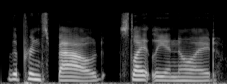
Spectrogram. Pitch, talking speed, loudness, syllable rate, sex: 190 Hz, 130 wpm, -18 LUFS, 4.6 syllables/s, female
